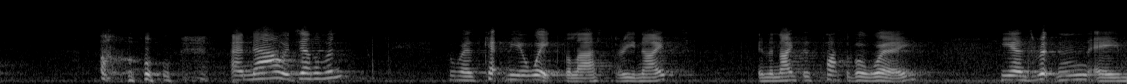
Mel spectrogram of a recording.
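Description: An older woman speaks warmly and cheerfully, heard through a microphone.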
